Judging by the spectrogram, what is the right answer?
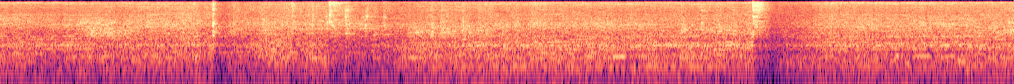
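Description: Combat robots fighting in an arena: a steady hissing noise with a few sharp knocks, the loudest about four seconds in.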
